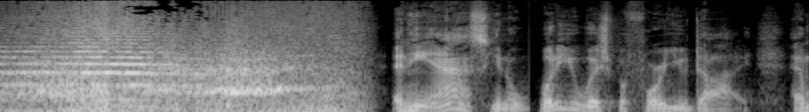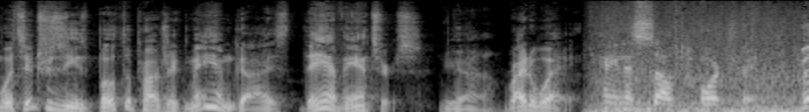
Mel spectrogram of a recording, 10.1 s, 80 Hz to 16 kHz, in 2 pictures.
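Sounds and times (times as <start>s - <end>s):
sustained car horn blaring: 0.0s - 2.2s
speech: 2.5s - 10.1s.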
